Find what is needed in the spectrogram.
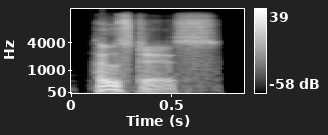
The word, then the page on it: hostess: British English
